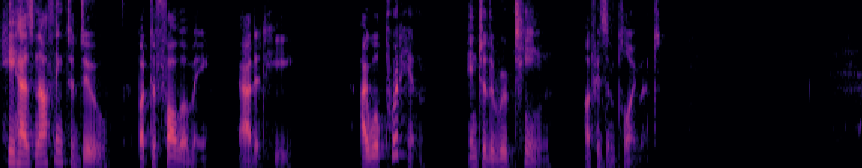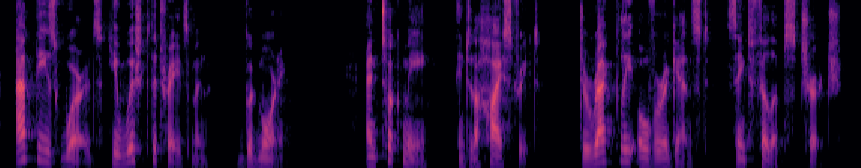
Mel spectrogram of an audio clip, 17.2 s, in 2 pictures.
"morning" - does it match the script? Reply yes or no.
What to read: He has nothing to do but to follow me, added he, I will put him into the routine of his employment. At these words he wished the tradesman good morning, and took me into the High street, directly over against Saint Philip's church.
yes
